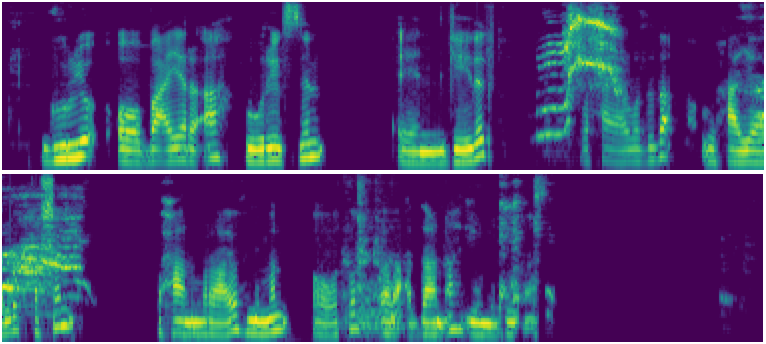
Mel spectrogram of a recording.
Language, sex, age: Somali, male, 18-24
